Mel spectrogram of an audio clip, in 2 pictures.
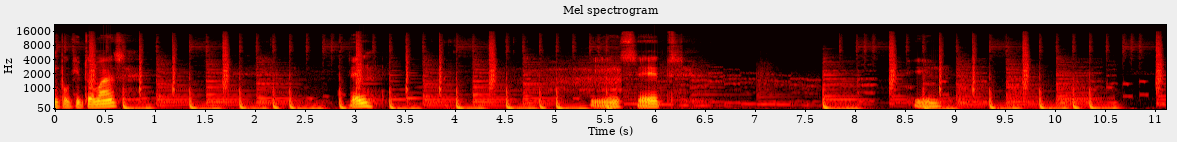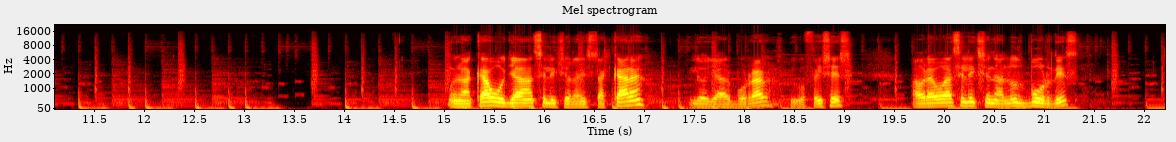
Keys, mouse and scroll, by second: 0.1 click, 1.9-2.7 scroll up 2, 2.9-3.6 shift+middle drag, 4.6 i, 7.9 click, 8.9 click, 11.7-12.2 scroll up 2, 14.2 right click, 14.7 ctrl+z, 16.8 click, 18.0 Delete, 19.9 middle click, 20.7 scroll down 1, 20.8 middle click.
